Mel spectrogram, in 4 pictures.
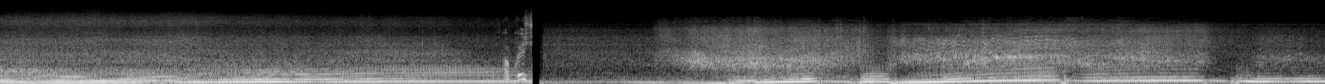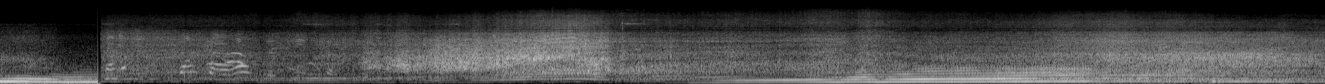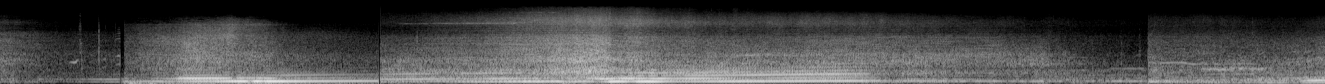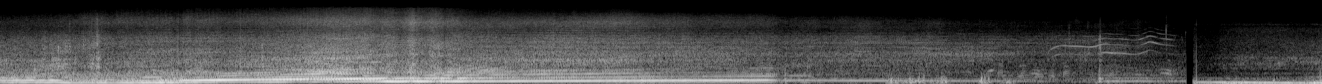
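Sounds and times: rally car engine revving past: 18.1 - 26.4, 27.7 - 36.1, 39.3 - 49.2.

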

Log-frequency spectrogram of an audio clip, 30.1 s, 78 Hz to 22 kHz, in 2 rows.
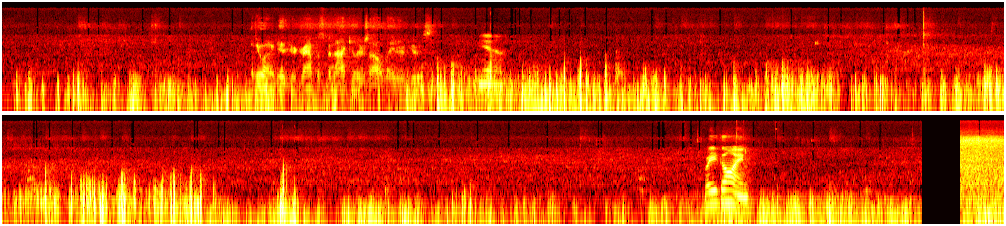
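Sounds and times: wind buffeting microphone: 0.0 - 28.8, 29.4 - 30.0.

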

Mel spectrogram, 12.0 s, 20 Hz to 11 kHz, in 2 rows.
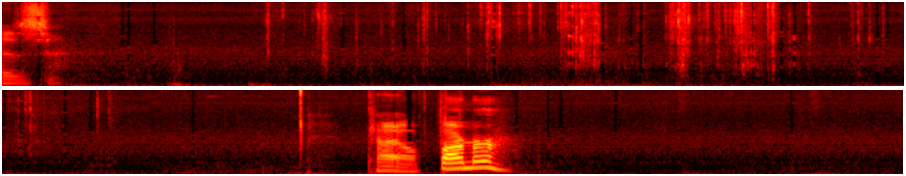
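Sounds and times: wrapper crinkling and tearing: 1.7 - 6.8.

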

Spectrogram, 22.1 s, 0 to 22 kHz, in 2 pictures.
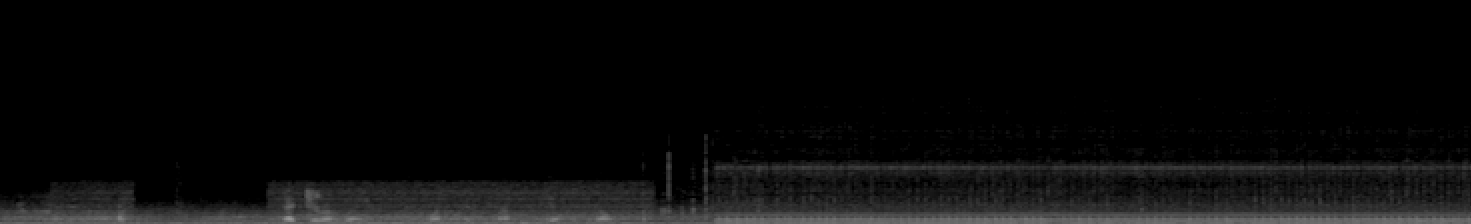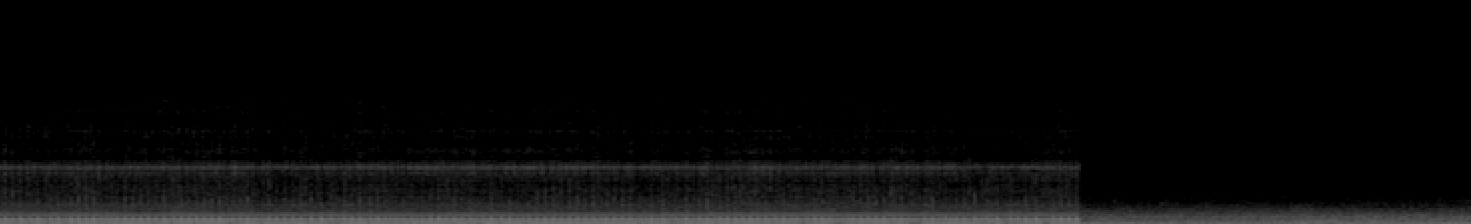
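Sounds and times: engine running steadily: 0.0 - 22.0.

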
